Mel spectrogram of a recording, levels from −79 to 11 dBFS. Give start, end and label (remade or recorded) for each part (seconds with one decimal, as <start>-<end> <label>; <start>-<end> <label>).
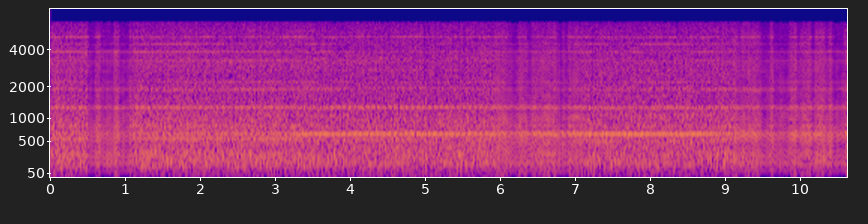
0.0-0.5 recorded; 0.5-1.1 remade; 1.1-5.9 recorded; 5.9-7.1 remade; 7.1-9.1 recorded; 9.1-10.6 remade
